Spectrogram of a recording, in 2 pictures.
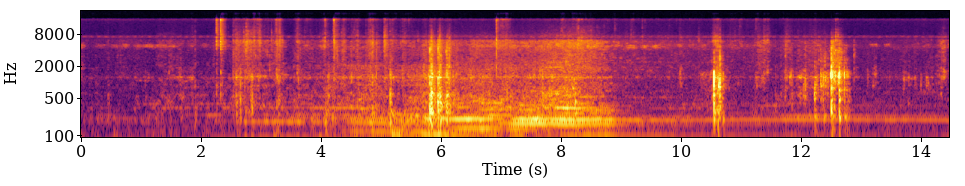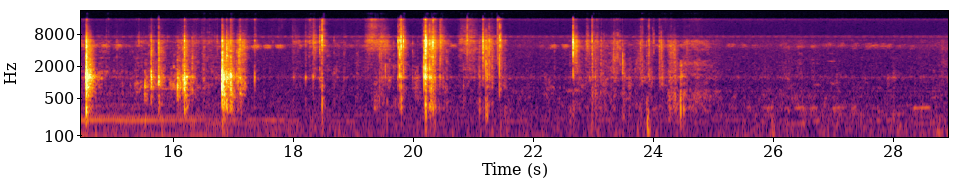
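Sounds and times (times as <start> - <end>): packaging crinkling and clicking: 19.4 - 21.6.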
